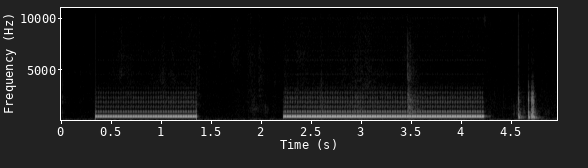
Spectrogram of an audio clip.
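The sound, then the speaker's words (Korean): Two steady electronic telephone ringing tones, a short one then a longer one separated by a pause, clear with no voices, followed by a couple of faint clicks, as a call is placed from a mobile phone to the last dialed number, the National Student Short Film Festival. “프로스트는 지연의 핸드폰에 찍혀있는 마지막 발신 번호로 전화를 걸었다.”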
